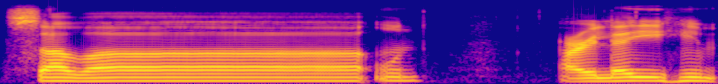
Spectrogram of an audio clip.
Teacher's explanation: It is ain pronounced from the middle part of your throat. Do not say alayhim.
